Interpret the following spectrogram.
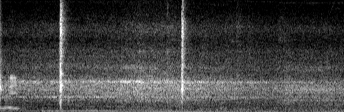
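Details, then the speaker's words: Toyota Avanza/Daihatsu Xenia-type car, engine at settled idle in neutral after starting: AC switched on, two sharp compressor clutch clicks over steady idle hum with fan whoosh; compressor and radiator fan now engaging after repair of AC not working. "itu terdengar suaraeng sepertinya kompresor sudah aktif ya teman-teman sudah aktif"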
